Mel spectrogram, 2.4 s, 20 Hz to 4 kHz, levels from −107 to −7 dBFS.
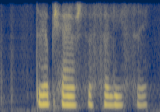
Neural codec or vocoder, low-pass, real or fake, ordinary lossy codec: codec, 16 kHz in and 24 kHz out, 0.9 kbps, LongCat-Audio-Codec, four codebook decoder; 3.6 kHz; fake; none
